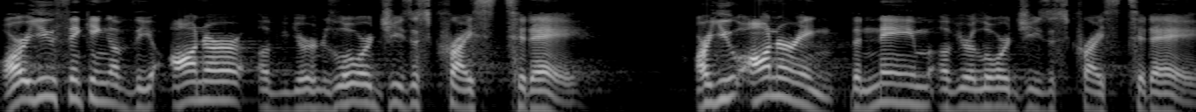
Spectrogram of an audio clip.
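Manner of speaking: all-out yelling. Retelling a man who yelled as the speaker walked to 8 a.m. classes: retelling a man yelling. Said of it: "literally yelling".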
